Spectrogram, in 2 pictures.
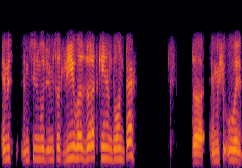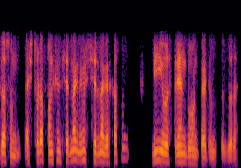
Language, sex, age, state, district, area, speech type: Kashmiri, male, 18-30, Jammu and Kashmir, Kupwara, rural, conversation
